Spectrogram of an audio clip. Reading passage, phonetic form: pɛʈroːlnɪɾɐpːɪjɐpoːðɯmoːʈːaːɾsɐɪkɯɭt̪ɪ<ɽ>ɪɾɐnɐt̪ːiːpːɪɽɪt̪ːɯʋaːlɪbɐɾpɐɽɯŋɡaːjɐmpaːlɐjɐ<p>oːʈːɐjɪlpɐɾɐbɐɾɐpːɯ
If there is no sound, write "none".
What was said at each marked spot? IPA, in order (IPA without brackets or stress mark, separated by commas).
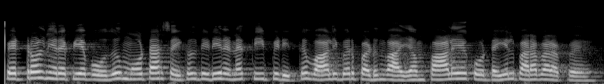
ɽ, k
